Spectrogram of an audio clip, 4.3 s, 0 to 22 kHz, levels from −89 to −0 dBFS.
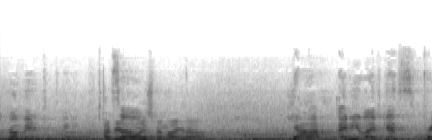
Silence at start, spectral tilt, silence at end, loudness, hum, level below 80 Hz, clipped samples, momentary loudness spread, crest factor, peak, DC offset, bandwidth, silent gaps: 0 s; -7 dB/octave; 0 s; -20 LUFS; none; -36 dBFS; under 0.1%; 7 LU; 16 dB; -4 dBFS; under 0.1%; 12.5 kHz; none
